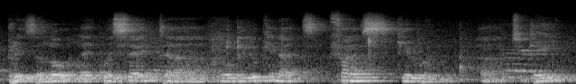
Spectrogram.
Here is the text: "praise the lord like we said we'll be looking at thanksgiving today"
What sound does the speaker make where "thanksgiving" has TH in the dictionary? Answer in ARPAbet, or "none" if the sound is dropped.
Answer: F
